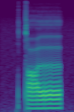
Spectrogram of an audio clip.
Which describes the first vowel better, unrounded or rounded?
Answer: unrounded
